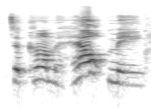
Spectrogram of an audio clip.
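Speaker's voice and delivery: ordinary delivery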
